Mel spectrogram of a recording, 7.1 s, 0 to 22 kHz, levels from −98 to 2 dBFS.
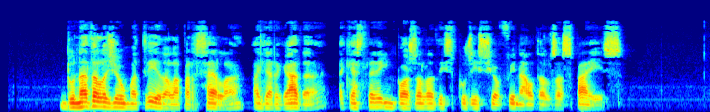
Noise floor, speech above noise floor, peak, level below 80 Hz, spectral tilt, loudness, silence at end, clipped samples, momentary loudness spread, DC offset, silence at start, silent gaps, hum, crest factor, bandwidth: -71 dBFS; 49 dB; 0 dBFS; -66 dBFS; -4.5 dB/octave; -23 LUFS; 0.9 s; under 0.1%; 10 LU; under 0.1%; 0.6 s; none; none; 22 dB; 11.5 kHz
